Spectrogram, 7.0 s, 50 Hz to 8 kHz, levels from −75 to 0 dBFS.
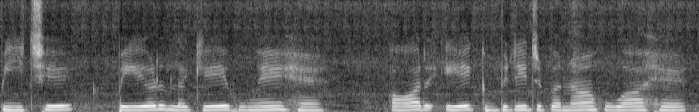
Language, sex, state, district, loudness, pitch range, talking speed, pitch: Hindi, female, Uttar Pradesh, Lucknow, -13 LUFS, 235-255 Hz, 95 wpm, 245 Hz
